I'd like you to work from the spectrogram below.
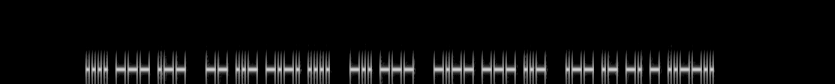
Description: Morse code, heard as a keyed tone, about 40 wpm, 700 Hz. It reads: HOW MUCH DO YOU WANT?
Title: Sentences from Top 200 Words 40wpm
